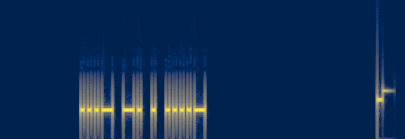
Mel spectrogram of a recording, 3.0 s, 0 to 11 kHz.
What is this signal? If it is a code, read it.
Morse code, heard as a keyed tone, about 44 wpm, 700 Hz. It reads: VNE4
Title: All Cut Numbers - 4-Digit 45wpm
